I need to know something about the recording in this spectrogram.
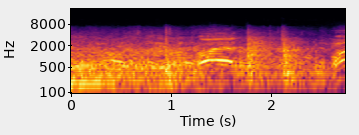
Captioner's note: people chattering; gavel bangs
